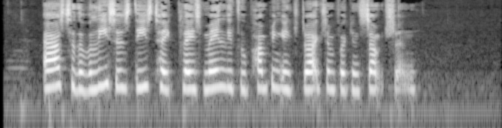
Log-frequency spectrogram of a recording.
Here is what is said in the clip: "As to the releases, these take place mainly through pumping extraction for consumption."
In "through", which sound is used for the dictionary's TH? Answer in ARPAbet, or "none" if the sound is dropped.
TH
